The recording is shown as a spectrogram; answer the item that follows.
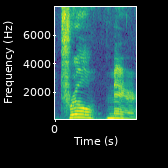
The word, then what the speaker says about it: Trill Maher: Trill Maher, spelled like Maher, like Bill Maher, Trill Maher.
